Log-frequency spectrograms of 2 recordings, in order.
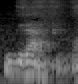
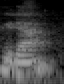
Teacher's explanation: Y lleva la mayor intensidad, ¿dónde? En gra, en la sílaba gra. Entonces, esta sílaba se va a convertir en la sílaba tónica.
